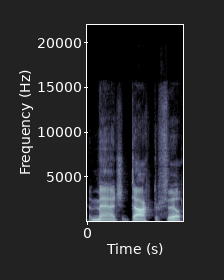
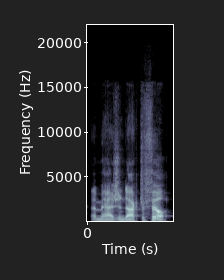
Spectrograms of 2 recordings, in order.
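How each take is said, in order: First: Every word is stressed on a high pitch. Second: Fewer words are stressed; the pitch drops lower. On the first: "you're giving me every word is stress" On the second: "I'm able to drag things down lower because I'm not having as many stress words"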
